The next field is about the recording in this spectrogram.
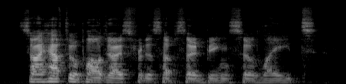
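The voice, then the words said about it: Congested voice from a head cold. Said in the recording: “As you might be able to tell from my voice, I'm recovering from a bad head cold. I've only recently regained the ability to breathe through my nose ... I just didn't sound normal at all ... I probably still don't sound like I normally do.”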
